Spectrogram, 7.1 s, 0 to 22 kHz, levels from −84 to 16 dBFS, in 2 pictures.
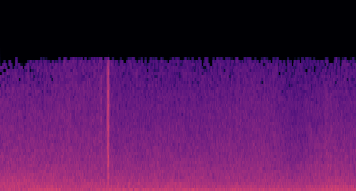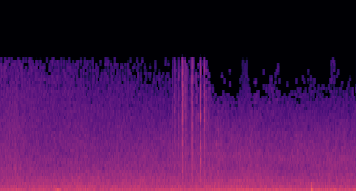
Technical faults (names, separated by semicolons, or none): cable scratch noise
